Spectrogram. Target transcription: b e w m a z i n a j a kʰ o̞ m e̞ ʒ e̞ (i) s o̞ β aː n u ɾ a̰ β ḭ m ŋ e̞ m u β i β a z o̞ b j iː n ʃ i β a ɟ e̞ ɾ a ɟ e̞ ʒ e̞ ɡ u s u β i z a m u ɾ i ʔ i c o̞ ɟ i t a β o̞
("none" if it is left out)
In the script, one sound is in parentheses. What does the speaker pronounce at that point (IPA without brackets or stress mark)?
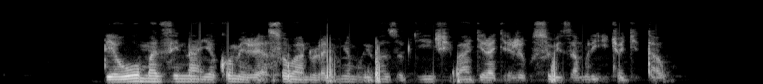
a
